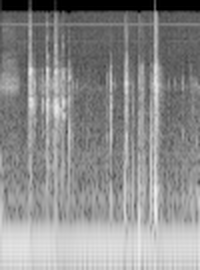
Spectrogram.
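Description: A series of sharp clicks and clinks as a watchmaker's mainspring winder set, its loose metal arbors in their holder, is handled and set down on the bench, in two clusters about a second apart.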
